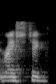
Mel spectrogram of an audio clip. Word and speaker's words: Reichstag: He doesn't actually talk about the, I think you pronounce it Reichstag fire.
